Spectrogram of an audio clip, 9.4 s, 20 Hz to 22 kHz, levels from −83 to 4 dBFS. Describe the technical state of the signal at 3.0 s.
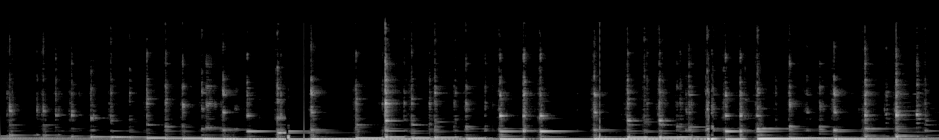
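At 3.03 s there is a block of digital silence lasting about 5 ms: a run of samples drops to silence with no fade, so the gap is heard as a brief tick or dip. This points to the output buffer not being filled in time.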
